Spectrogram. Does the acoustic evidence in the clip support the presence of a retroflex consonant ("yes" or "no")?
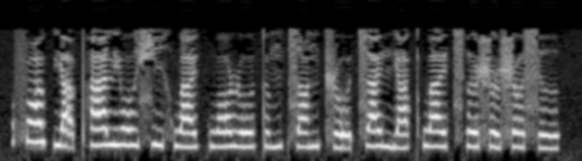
yes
